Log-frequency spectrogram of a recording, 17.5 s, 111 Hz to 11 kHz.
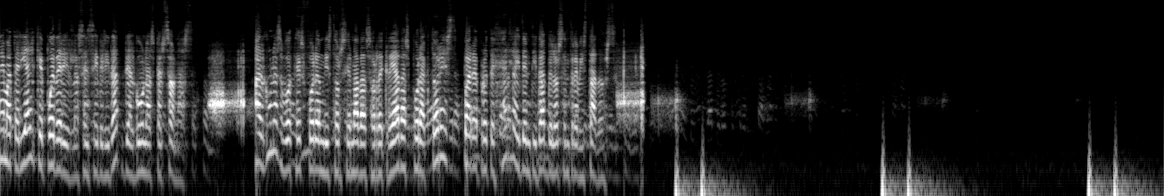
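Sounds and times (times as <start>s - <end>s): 
speech: 0.1s - 3.2s, 3.8s - 9.6s
slow heartbeat of bradycardia: 10.1s - 11.5s, 13.2s - 14.7s, 16.3s - 17.4s.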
